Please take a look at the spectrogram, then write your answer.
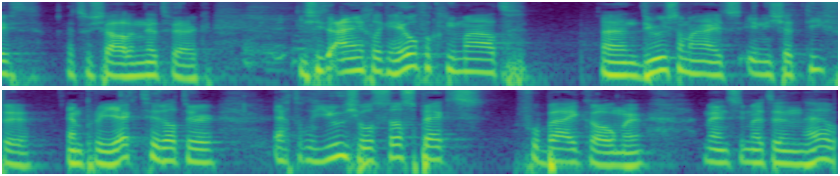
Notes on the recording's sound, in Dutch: Op het podium van het Betweter festival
